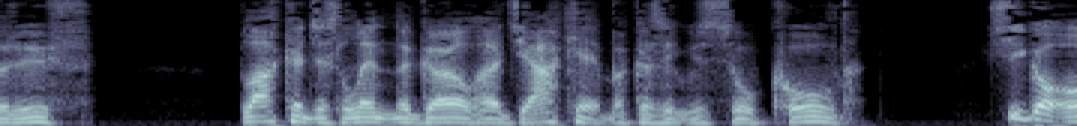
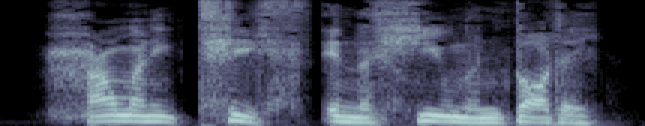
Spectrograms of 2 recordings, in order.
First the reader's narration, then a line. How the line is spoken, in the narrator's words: I spat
